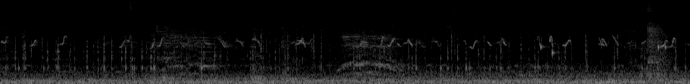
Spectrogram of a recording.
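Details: Chicks with a hen keep up repeated short high peeps, with a soft hen cluck mid-clip and a constant low background hum.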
